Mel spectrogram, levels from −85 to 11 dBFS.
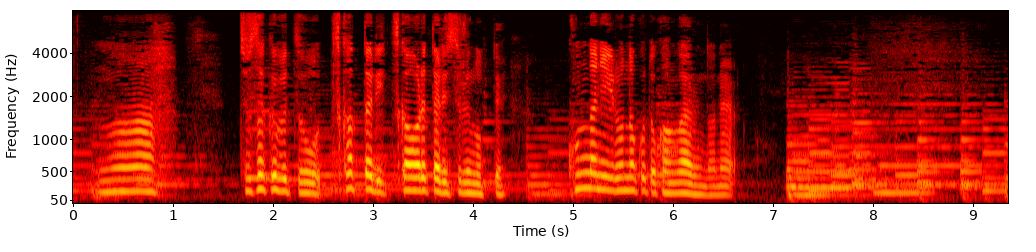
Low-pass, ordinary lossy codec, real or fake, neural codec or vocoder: none; none; real; none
